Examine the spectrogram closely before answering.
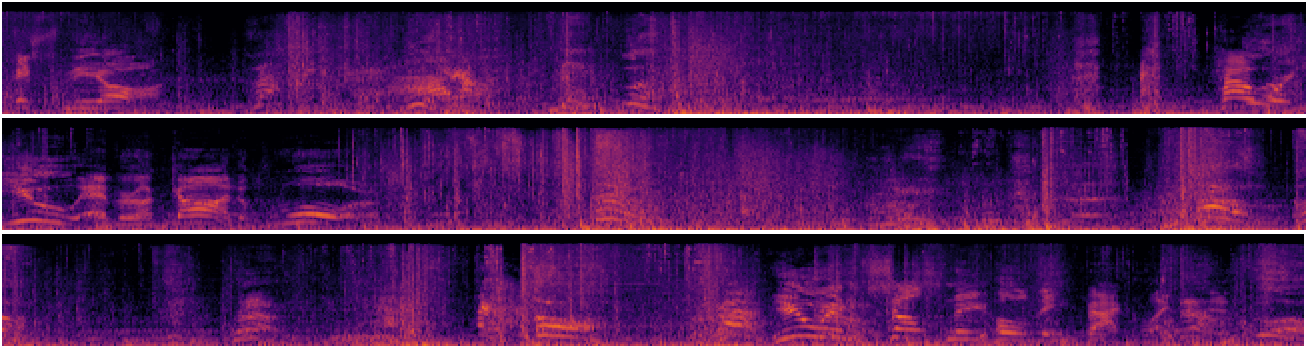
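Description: A man grunts and shouts with effort.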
